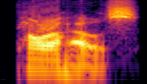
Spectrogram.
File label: "powerhouse", American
